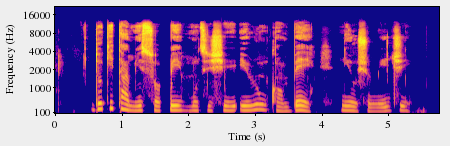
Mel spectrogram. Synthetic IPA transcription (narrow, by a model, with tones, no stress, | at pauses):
do˦ki˦ta˦˨mĩ˨˦sɔ˧k͡pe˦mo˧ti˧ʃe˧i˧ɾũ˦ŋ̩˦˨kʰã˨bɛ˦˨nĩ˧˦o˦˨ʃũ˨mĩ˨˦d͡ʒi˦˨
